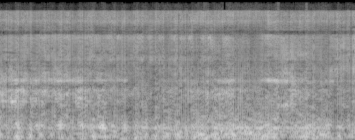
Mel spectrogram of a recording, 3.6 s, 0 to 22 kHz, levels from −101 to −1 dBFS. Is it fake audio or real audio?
fake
